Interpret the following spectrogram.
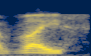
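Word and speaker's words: Weiss: ISS but like yeah vice is properly Jeremy actually so yeah so it's it's a it's actually based on a Hungarian spelling okay which is when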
